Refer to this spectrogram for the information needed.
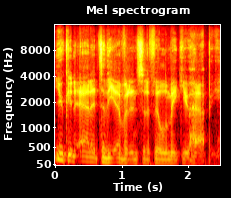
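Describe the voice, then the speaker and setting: A man's raspy, put-on character voice at a very fast pace. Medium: game stream. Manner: sarcastic, condescending.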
